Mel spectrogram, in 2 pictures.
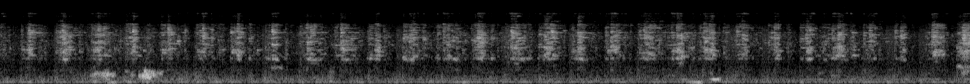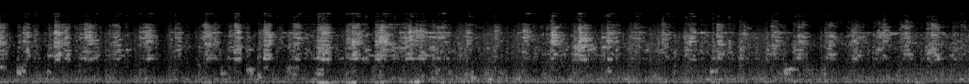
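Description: Passenger train running at speed, heard from beside the coach: a rapid, even metallic clatter and rattle.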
